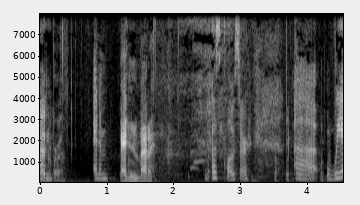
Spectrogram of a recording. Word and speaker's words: Edinburgh: So let's talk about Edinburgh. Which people, you know, it looks like it's pronounced Edinburgh, but it's not.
